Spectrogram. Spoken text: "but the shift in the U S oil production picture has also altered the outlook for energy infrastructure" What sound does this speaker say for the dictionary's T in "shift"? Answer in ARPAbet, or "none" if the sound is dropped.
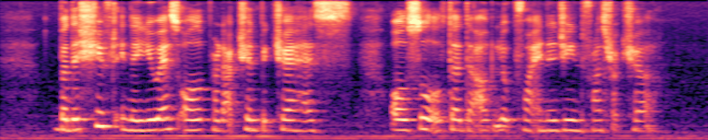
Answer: T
